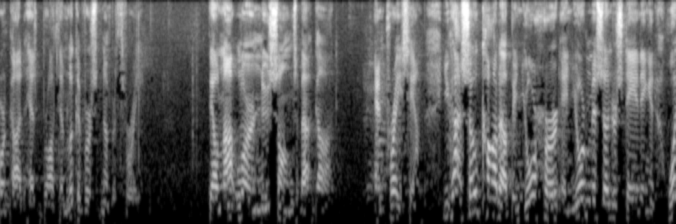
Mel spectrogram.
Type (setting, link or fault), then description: setting, large echoing room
